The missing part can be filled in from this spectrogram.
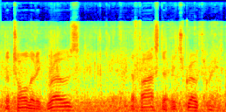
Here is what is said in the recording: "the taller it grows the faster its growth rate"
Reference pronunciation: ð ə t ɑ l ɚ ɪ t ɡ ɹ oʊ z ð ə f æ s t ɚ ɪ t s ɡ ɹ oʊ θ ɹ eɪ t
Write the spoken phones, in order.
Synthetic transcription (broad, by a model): ð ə t ɑ l ɚ ɪ t ɡ ɹ oʊ z ð ə f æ s t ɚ ɪ t s ɡ ɹ oʊ θ ɹ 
